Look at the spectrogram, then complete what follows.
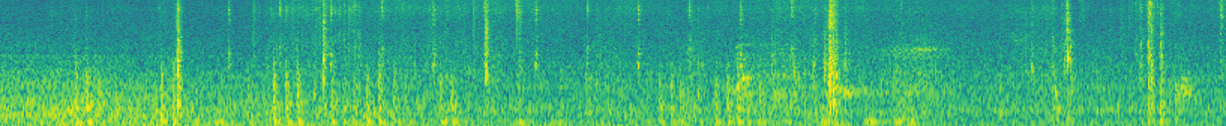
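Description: A vehicle running with a steady low rumble, with irregular sharp clicks and taps scattered through it.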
